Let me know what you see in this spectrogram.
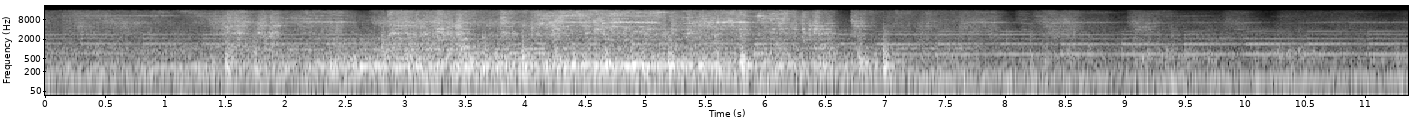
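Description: Konan Railway 7000-series electric train passing close by, its wheels clattering and squealing on the rails, loudest a few seconds in and easing off after about seven seconds. A level-crossing alarm rings steadily the whole time and keeps ringing once the train has passed.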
